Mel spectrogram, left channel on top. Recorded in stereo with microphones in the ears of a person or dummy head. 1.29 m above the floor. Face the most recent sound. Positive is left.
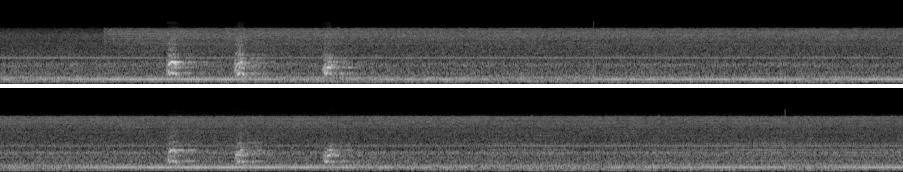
turn(degrees=60)  # may be behind; listen again after turning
